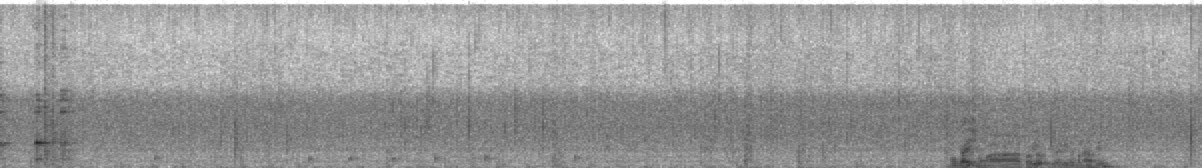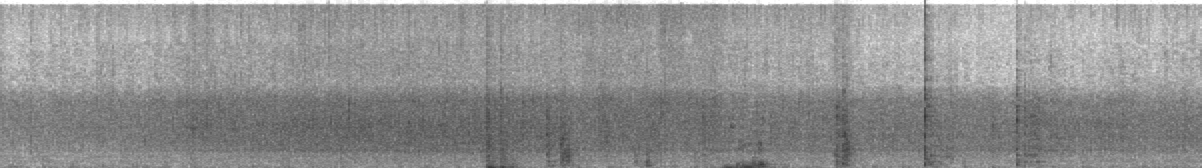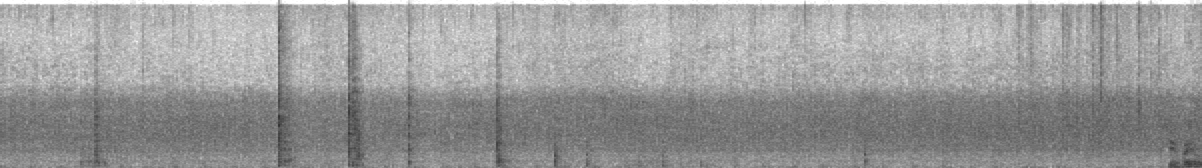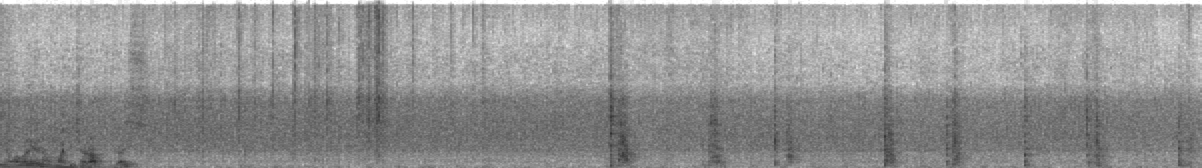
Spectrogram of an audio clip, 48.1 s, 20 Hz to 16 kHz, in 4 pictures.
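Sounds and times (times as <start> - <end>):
food sizzling in frying pan: 0.0 - 48.0
metal spatula scraping pan: 17.5 - 18.7, 20.3 - 22.6, 26.8 - 28.2, 42.1 - 44.2, 44.8 - 48.0.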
